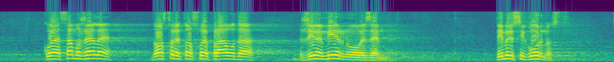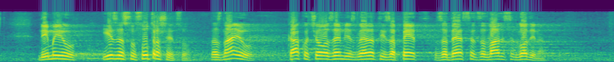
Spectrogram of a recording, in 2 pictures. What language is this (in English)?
Serbian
